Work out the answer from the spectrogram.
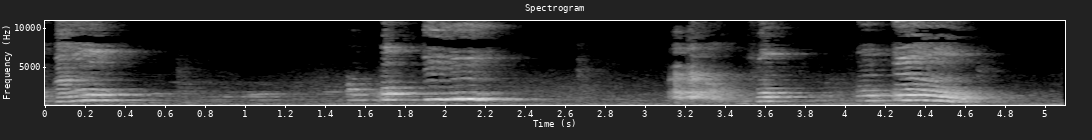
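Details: African grey parrot, a pet, giving mixed whistles and rough squawks in short bursts about every two seconds, some notes harmonic and wavering, others breathy, with a faint hum behind.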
